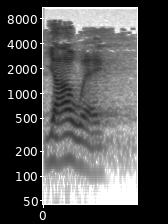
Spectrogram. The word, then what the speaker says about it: Yahweh: And what it is, as we pronounce it, Yahweh.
